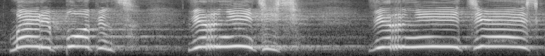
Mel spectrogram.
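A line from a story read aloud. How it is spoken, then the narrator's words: Children shouting. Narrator (Russian): кричали ребята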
